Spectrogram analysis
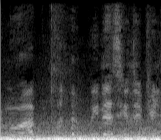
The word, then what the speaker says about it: Moab: Ouais, on est parti de Moab, qui se prononce pas Mob mais Moab.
